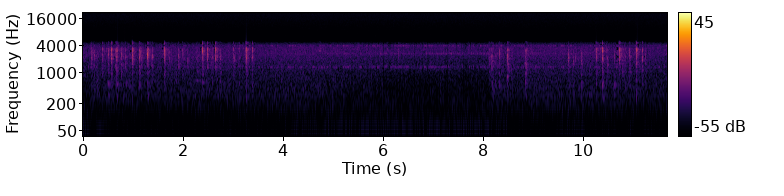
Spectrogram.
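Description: Bursts of keyboard typing, quick clustered clicks at the start and end with a quiet stretch in between, close and fairly soft.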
